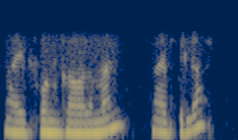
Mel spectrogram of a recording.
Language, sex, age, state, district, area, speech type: Telugu, female, 30-45, Telangana, Medchal, urban, conversation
